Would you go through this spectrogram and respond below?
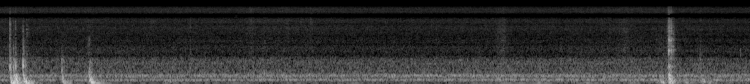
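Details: Colony of Japanese honey bees being cleared out of a storehouse where it had nested: a steady, unbroken low hum of the swarm, with a few loud thumps at the start and one knock toward the end.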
